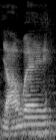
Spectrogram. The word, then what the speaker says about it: Yahweh: yad hey Bob hey sometimes you pronounce it Yahweh but but early Jewish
